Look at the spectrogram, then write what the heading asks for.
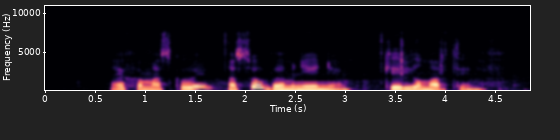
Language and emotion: Russian, sad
